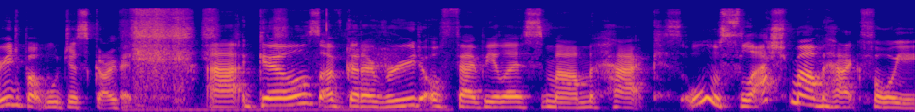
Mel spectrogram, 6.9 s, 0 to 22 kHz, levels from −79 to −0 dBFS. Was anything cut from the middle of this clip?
yes; 1 cut; at 0.9 s

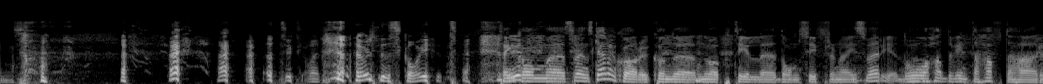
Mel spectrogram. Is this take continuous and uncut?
yes; 0 cuts

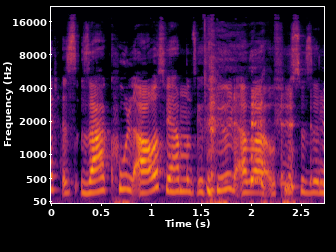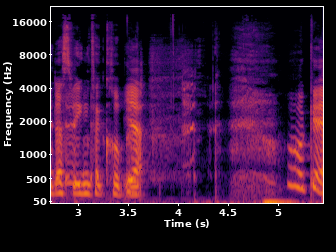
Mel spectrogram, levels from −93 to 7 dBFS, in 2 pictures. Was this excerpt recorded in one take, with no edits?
no; 3 cuts; at 1.5 s, 2.2 s, 3.1 s

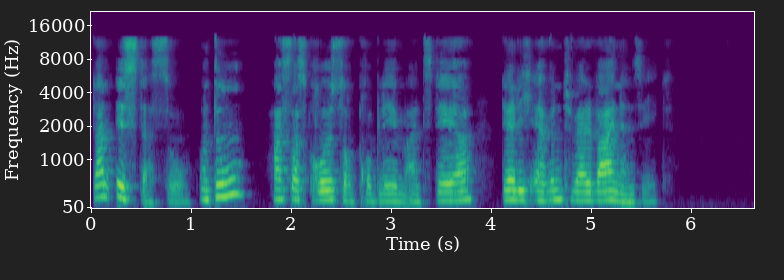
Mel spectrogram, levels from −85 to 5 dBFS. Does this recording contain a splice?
yes; 1 cut; at 1.0 s

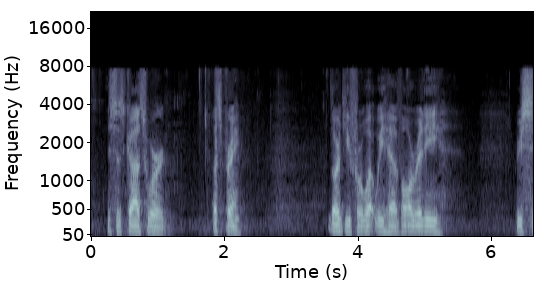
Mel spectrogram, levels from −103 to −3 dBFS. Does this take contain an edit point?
yes; 1 cut; at 3.8 s

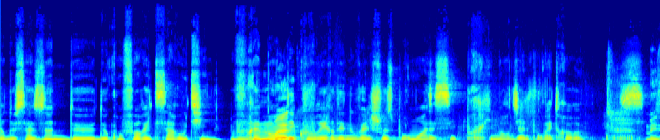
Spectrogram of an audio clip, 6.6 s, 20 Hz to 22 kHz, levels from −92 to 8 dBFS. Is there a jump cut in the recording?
yes; 1 cut; at 4.3 s

